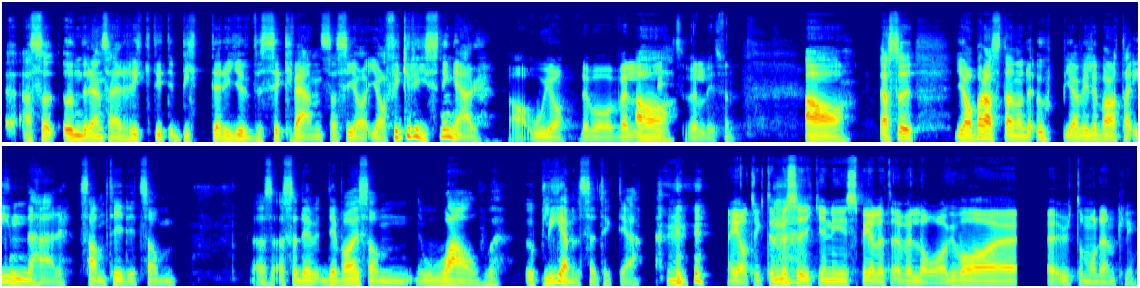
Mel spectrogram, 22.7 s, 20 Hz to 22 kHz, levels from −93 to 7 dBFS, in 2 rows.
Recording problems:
audio cutting out; at 22 s

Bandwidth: 16 kHz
